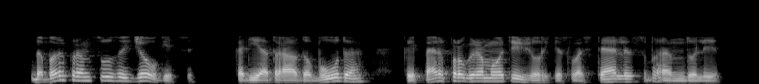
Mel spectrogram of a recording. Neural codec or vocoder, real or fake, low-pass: none; real; 3.6 kHz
